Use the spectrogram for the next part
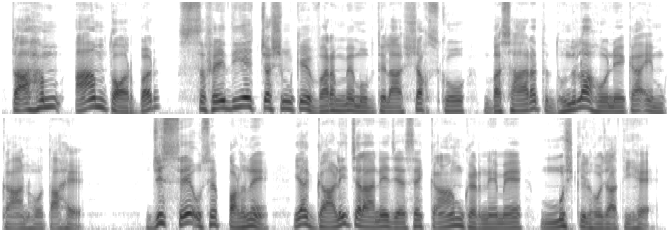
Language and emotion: Urdu, neutral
